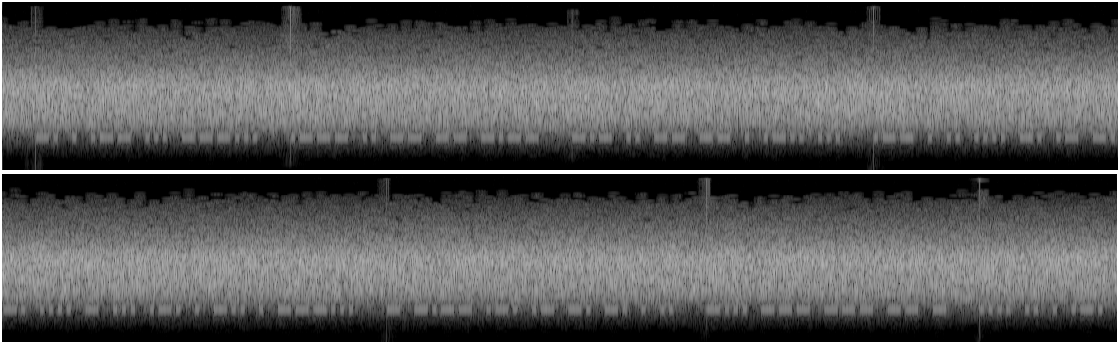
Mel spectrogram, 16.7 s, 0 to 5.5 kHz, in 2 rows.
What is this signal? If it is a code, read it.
Morse code, heard as a keyed tone, about 35 wpm, 530 Hz. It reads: NEWS: JIMMY KIMMELS WEIHNACHTSREDE: TYRANNEI BOOMT HIER
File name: daily / 35wpm noise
